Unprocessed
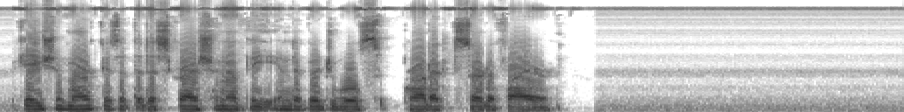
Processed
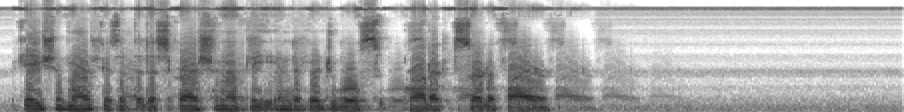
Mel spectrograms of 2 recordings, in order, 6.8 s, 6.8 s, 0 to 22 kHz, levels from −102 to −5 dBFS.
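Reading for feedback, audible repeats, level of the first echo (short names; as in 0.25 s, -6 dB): 30%, 2, -15.0 dB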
